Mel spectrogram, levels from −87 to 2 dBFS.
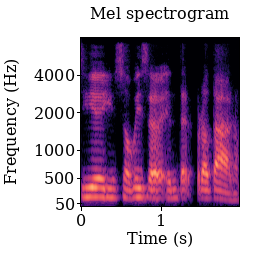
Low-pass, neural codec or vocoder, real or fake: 7.2 kHz; codec, 16 kHz in and 24 kHz out, 0.9 kbps, LongCat-Audio-Codec, fine tuned four codebook decoder; fake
